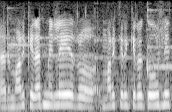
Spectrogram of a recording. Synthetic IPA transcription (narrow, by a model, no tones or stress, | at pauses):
ɾmaɾcɪɾɛpnɪlejɾɔɣmaɾcɪɾacɛːɾakoːðʏlɪːt̪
